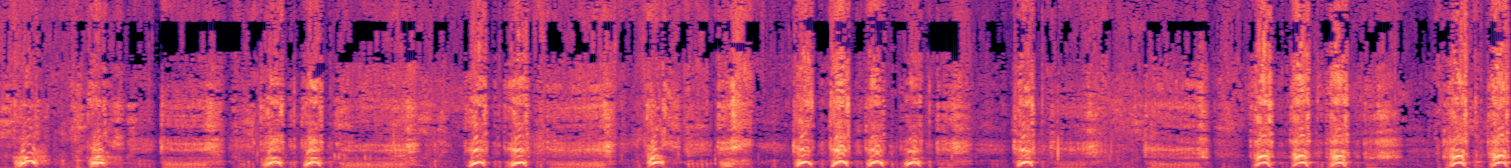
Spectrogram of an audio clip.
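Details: Tibetan Mastiff on the attack, barking in deep, booming single and paired barks, repeated irregularly about every half second to second for fifteen seconds, with a low growling rumble between barks.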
